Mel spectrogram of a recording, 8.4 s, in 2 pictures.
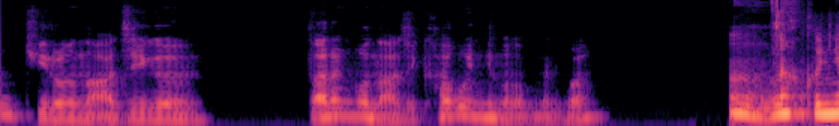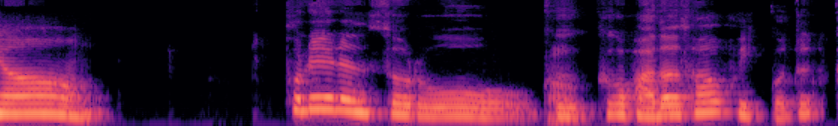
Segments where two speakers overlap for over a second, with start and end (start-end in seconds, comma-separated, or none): none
